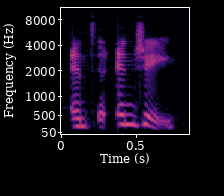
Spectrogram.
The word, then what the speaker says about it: Ng: People can't pronounce my last name because it's just two letters and it's two consonants. So it's like NG, right? So it's just ng.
